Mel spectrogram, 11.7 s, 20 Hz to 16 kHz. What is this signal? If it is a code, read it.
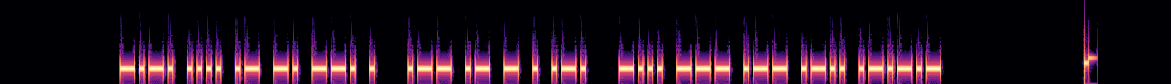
Morse code, heard as a keyed tone, about 25 wpm, 700 Hz. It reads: CHANGE WATER BOWL.
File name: Easy Sentences with Hints - 25wpm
